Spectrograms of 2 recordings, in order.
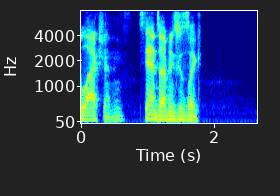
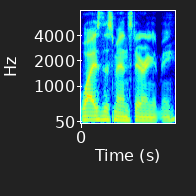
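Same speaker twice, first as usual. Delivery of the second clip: ordinary talk, nothing marked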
